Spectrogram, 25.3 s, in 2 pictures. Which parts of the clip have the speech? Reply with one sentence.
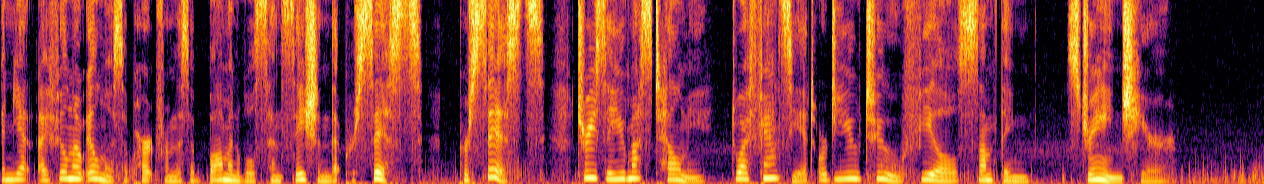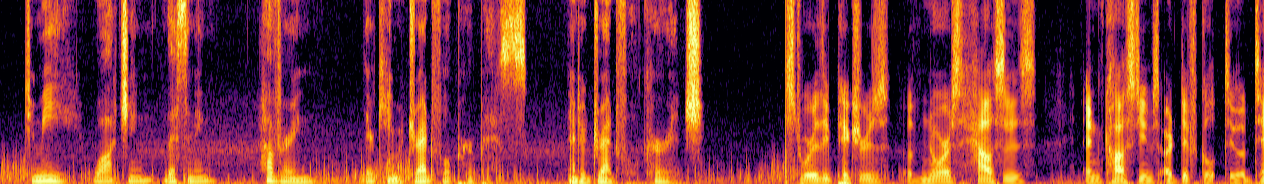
You can hear the speech from 0.0 to 11.7 s, from 12.9 to 19.6 s and from 20.4 to 25.2 s.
